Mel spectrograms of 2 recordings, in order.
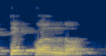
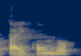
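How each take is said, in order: First: "taekwondo" opening on "teh", then "kwan-do"; original pronunciation. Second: "taekwondo" opening on "tai", no w glide; the Brazilian "taicondô" for "taekwondo"; Brazilian pronunciation. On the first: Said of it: "se pronuncia". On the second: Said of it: "É no Brasil que fala". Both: Shown as a demonstration.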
